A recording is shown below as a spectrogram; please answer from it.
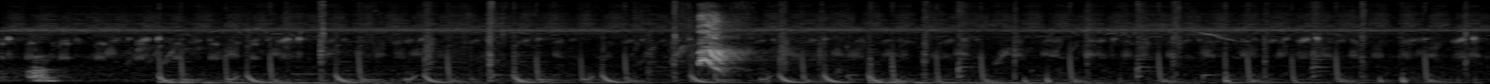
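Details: Frog in Sydney at Christmas giving steady short clicking croaks, repeated rapidly throughout over a constant high insect-like whine, with one brief louder sound in the middle.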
